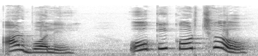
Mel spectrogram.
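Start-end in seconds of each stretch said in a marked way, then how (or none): 1.3-2.5 high, slow, puzzled question; surprised giant. Acted. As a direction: ask it slowly, bewildered. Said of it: "অবাক হয়ে চেয়ে দেখে".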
